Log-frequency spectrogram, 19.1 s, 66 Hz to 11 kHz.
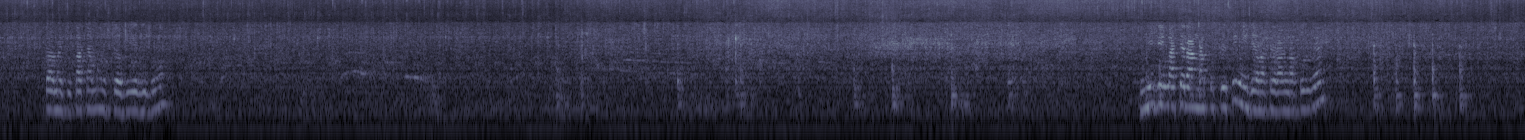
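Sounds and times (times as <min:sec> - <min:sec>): curry sizzling in a frying pan: 0:00.0 - 0:19.0.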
